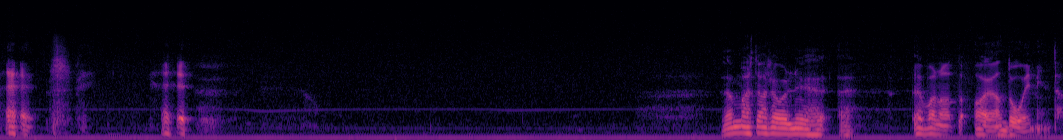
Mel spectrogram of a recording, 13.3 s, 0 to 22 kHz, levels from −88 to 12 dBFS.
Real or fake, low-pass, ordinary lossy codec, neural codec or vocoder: real; none; none; none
